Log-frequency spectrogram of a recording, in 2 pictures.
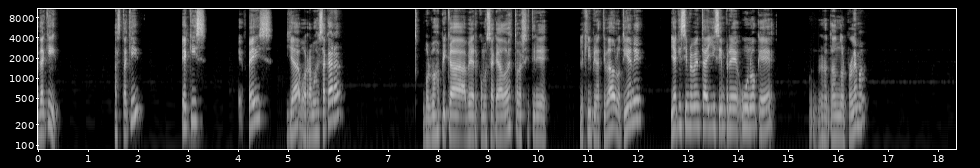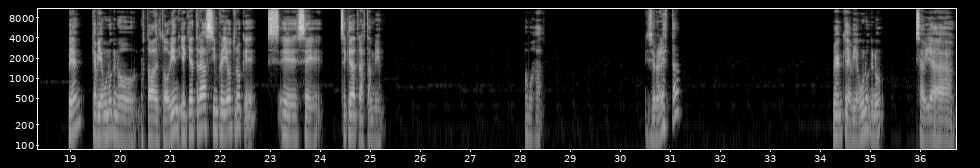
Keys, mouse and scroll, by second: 0.4-1.0 scroll down 2, 1.7 ctrl+shift+right click, 2.1 middle click, 3.0 x, 4.7 middle click, 7.4 click, 7.9 scroll down 2, 8.1 middle click, 10.0 click, 11.2 scroll up 2, 11.5 shift+middle click, 11.9 scroll up 1, 12.4 middle click, 12.4-12.9 scroll up 1, 13.1-13.7 scroll up 2, 13.7 middle click, 14.5 middle click, 15.3 right click, 15.3 click, 16.3 right click, 16.7 click, 18.0 click, 19.5-19.8 scroll down 2, 19.9 middle click, 20.3-20.7 scroll down 2, 20.7 middle click, 21.9-22.6 scroll up 3, 23.5 right click, 26.0 right click, 26.5 scroll up 2, 26.9 shift+middle click, 28.5 shift+middle click, 30.4 right click, 30.7 scroll down 2, 32.0 right click, 33.2 click, 35.6-36.6 scroll down 6, 36.0 middle click.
